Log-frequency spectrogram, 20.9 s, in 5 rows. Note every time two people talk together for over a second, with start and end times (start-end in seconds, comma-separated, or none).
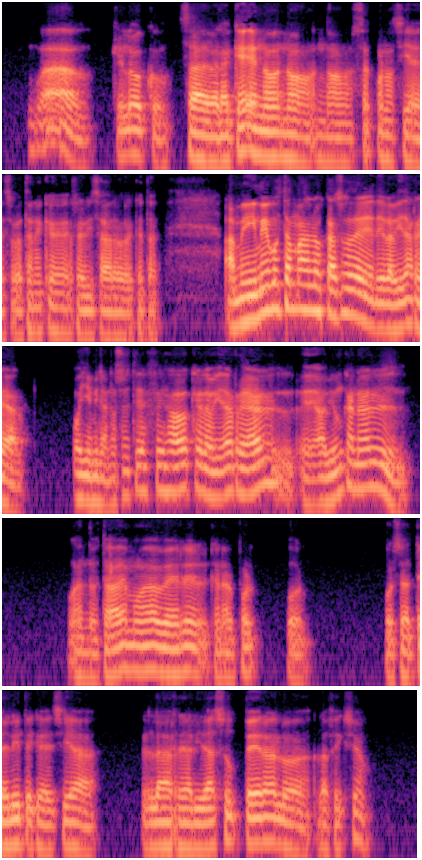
none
